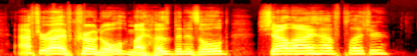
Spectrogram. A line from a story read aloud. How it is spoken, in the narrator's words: Sarah laughed to herself, saying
